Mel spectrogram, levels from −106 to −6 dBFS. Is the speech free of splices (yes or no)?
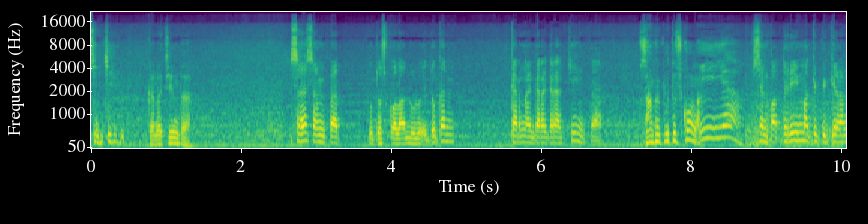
no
